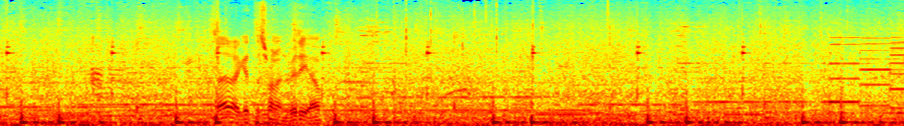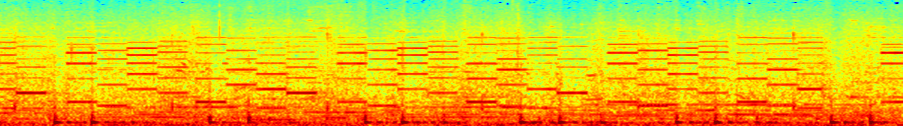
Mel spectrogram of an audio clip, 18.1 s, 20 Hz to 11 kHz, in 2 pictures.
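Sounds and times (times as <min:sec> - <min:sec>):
traffic signal electronic chime melody: 0:00.0 - 0:18.0.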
